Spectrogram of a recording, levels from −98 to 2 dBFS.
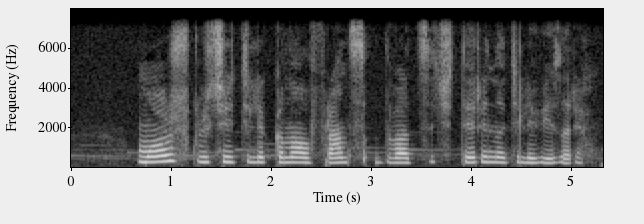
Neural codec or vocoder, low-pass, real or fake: none; 7.2 kHz; real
